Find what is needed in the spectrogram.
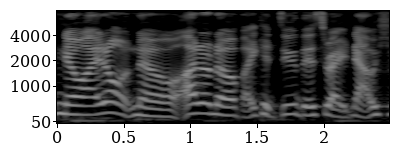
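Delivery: put-on stressed-out, panicky voice. Retelling how Speed reacted to driving into a lake: imitating stressed-out Speed. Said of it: "He gets so stressed out".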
